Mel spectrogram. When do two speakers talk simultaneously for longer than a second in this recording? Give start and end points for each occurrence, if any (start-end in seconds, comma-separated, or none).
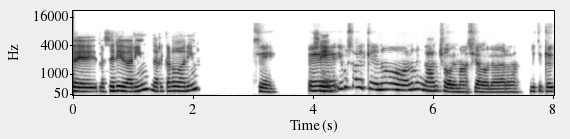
none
